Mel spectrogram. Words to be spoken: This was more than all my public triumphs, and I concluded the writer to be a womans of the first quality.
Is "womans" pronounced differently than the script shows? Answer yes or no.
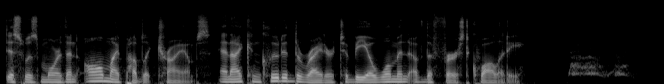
yes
